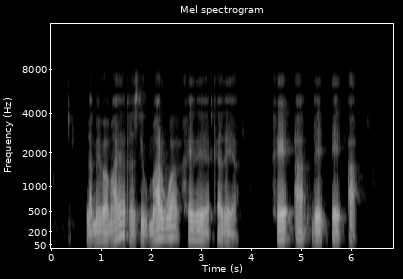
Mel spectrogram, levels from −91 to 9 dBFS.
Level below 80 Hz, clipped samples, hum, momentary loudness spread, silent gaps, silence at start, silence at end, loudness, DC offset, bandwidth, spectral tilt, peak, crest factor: -68 dBFS; under 0.1%; none; 8 LU; 4.09-4.41 s; 0.7 s; 0.75 s; -31 LUFS; under 0.1%; 7.6 kHz; -8 dB/octave; -10 dBFS; 22 dB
